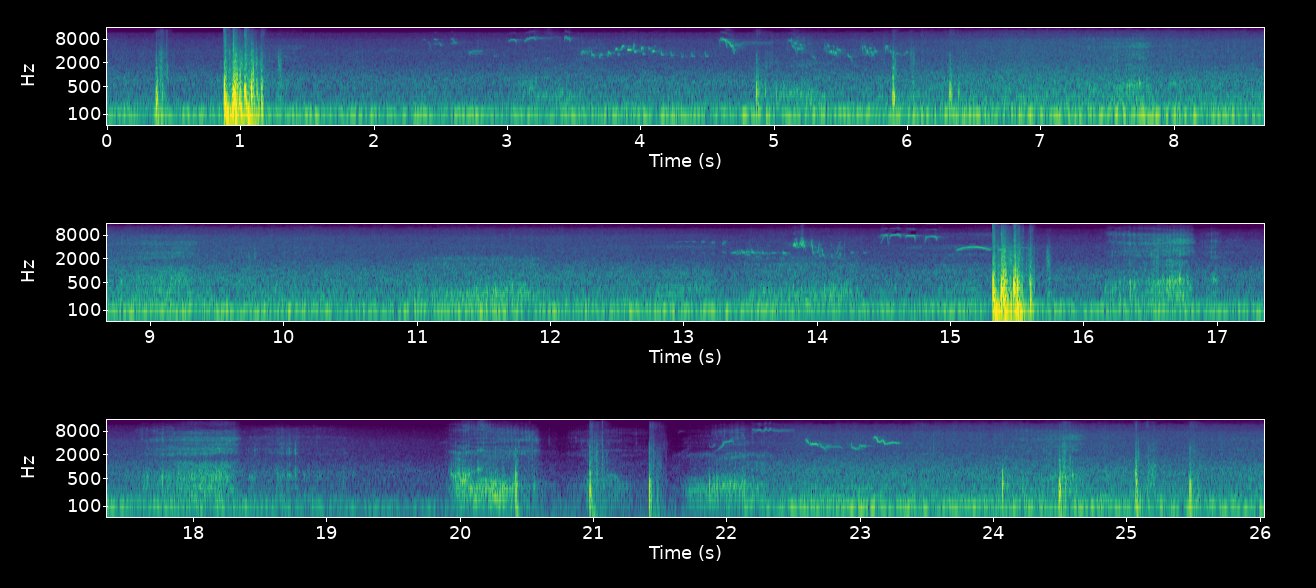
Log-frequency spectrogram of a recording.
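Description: Footsteps tread slowly on a concrete floor.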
